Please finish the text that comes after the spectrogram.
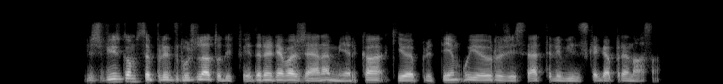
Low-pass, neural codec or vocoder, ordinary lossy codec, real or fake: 7.2 kHz; codec, 24 kHz, 0.9 kbps, DualCodec; Opus, 64 kbps; fake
